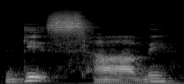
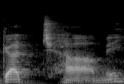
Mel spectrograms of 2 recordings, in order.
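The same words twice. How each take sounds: First: Gisame with S for ch; Burmese S reading. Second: Gachame with a ch sound; standard reading. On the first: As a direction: slowly stretch gisame on the s. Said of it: "you read gisame". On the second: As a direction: say gachame as written, rising. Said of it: "Instead of gachame". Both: Shown as a demonstration.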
